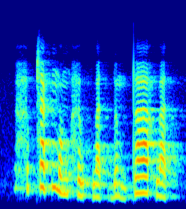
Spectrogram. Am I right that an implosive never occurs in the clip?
no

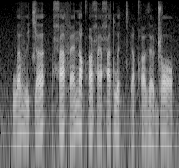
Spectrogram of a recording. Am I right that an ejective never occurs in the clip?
no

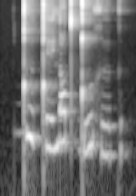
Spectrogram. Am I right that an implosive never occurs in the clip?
yes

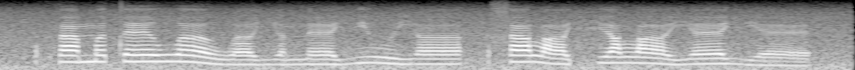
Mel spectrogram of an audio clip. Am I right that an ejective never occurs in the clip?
yes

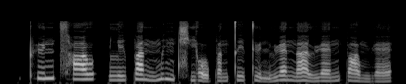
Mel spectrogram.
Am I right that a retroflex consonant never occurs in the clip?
yes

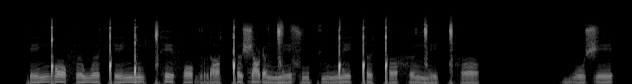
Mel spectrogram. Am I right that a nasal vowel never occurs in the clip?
yes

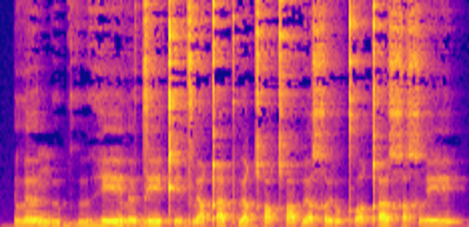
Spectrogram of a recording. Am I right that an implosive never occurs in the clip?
no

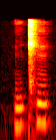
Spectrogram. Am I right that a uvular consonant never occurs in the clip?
yes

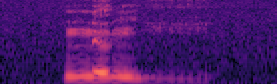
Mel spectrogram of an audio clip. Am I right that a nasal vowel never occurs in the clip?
yes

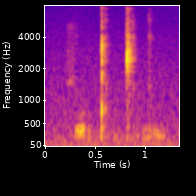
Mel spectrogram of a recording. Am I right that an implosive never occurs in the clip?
yes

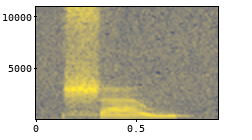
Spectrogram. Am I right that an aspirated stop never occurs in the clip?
yes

